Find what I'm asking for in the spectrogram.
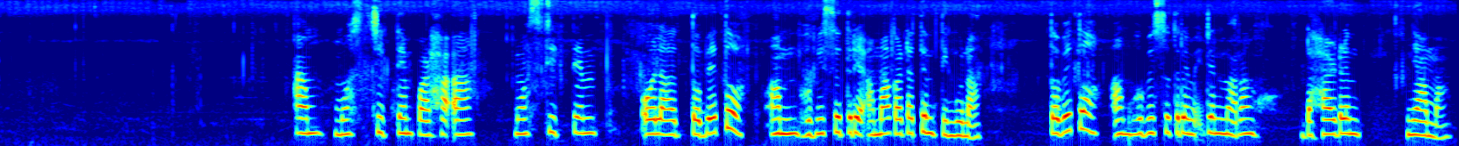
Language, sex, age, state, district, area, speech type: Santali, female, 18-30, West Bengal, Purba Bardhaman, rural, spontaneous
